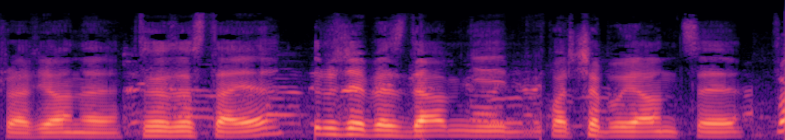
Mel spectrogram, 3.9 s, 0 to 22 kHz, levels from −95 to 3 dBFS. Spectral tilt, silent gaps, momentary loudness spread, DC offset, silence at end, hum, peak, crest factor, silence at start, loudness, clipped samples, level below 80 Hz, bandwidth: -6 dB/octave; none; 7 LU; under 0.1%; 0 s; none; -6 dBFS; 16 dB; 0.05 s; -24 LUFS; under 0.1%; -66 dBFS; 14.5 kHz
